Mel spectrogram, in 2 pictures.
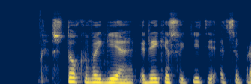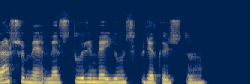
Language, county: Lithuanian, Vilnius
